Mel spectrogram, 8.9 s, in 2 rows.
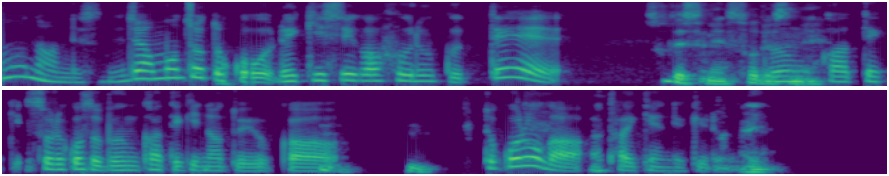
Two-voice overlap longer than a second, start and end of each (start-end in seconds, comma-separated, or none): none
